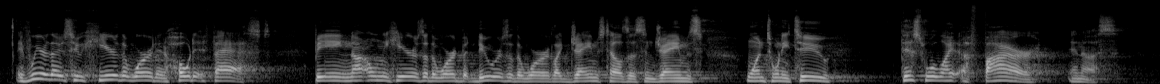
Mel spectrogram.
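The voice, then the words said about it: Noticeable accent on certain words. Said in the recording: “I really heard my accent there when I said fire.”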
